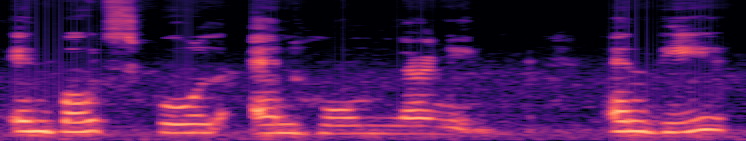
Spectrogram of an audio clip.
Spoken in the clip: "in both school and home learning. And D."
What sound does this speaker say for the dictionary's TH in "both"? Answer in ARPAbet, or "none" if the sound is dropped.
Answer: T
